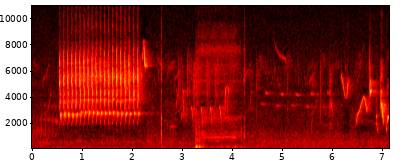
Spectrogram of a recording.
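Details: Common nightingale delivering a loud, very rapid machine-gun trill of identical notes for about one and a half seconds, then a dense buzzy burst and quieter scattered whistles and slurred notes.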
